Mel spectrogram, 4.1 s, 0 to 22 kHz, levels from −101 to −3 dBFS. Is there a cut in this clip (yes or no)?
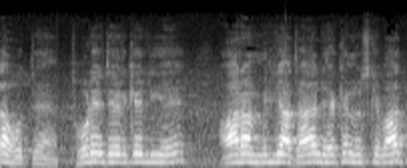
no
